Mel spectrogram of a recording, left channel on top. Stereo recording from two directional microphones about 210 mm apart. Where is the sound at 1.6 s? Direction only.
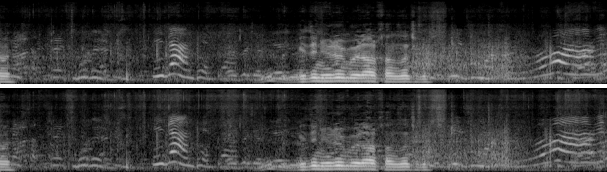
45° right (ahead or behind).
